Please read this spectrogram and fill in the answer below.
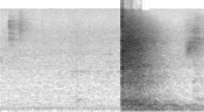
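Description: A red rubber balloon popping with a single sharp, loud bang about a second in, ringing away in the room over most of a second.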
